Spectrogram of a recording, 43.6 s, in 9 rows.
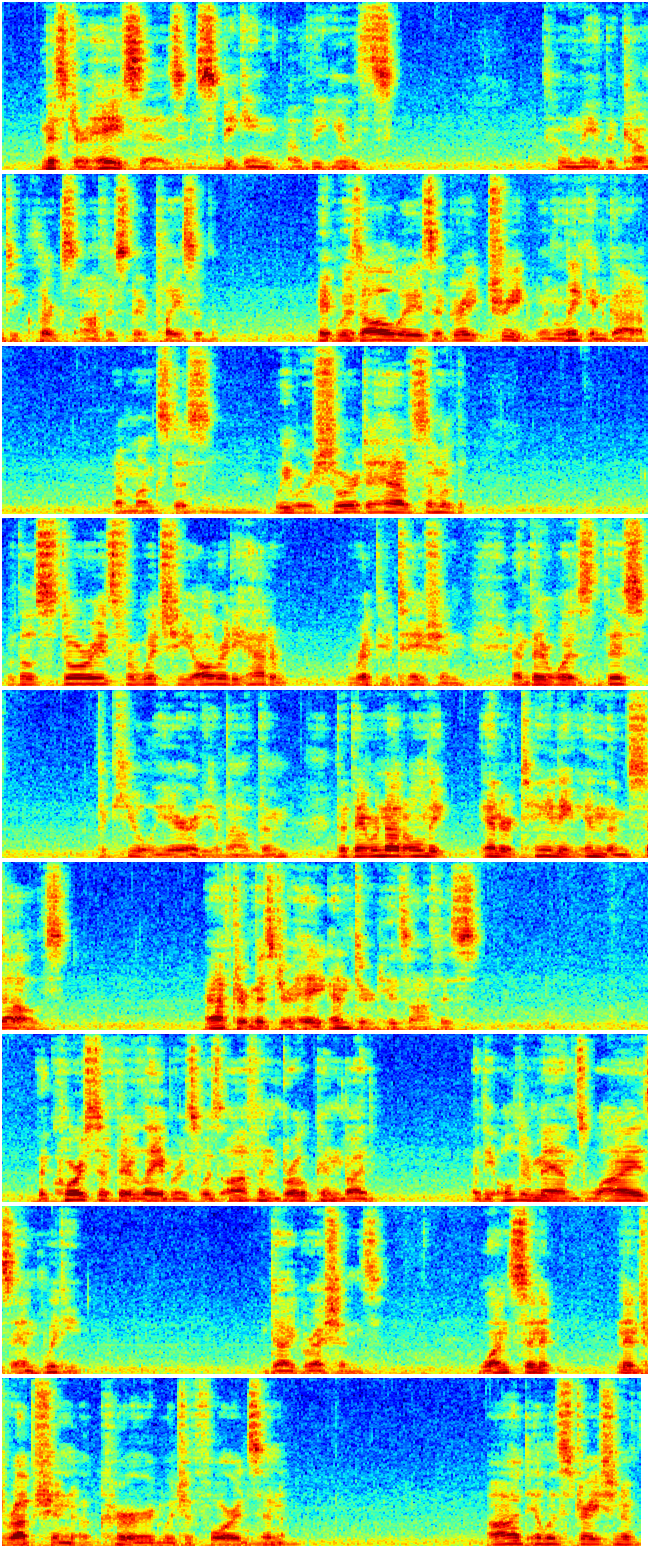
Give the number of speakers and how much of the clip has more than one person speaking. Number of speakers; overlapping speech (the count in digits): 1, no overlap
